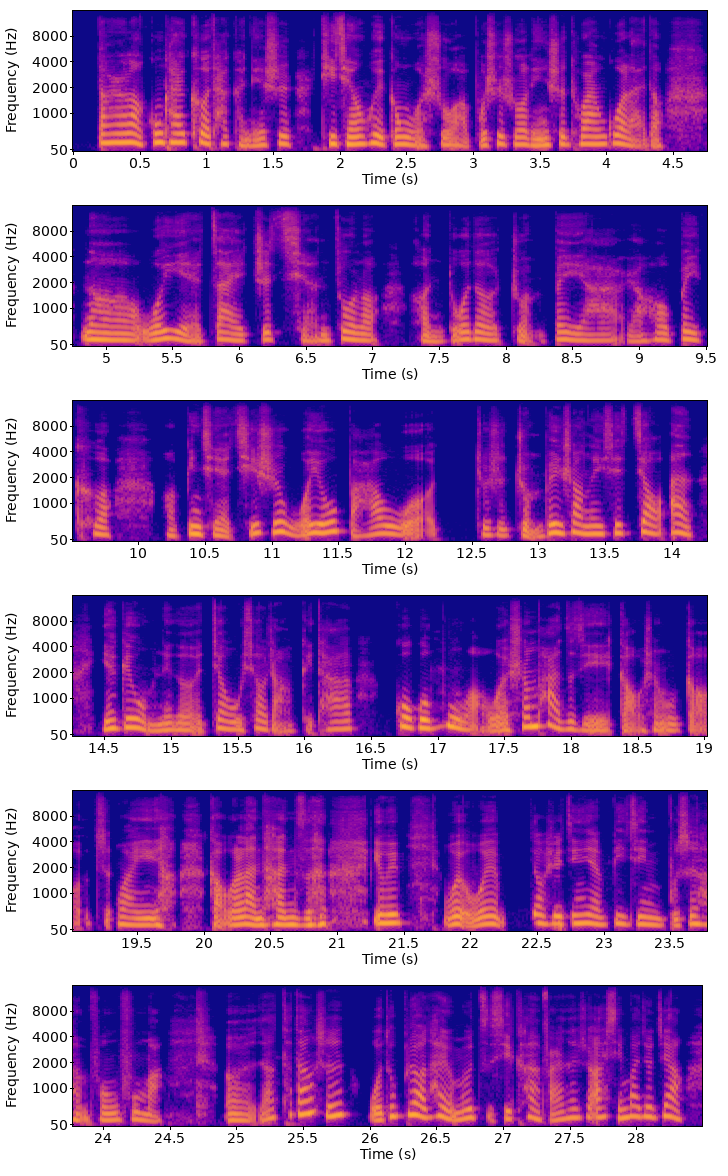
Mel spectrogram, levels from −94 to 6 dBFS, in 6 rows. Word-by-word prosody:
当 230 Hz, 0 st, +3 dB
然 235 Hz, -, +5 dB
了， 230 Hz, -4 st, +5 dB
公 235 Hz, +5 st, +3 dB
开 240 Hz, -1 st, +4 dB
课 230 Hz, -2 st, +2 dB
他 200 Hz, 0 st, -5 dB
肯 165 Hz, -6 st, -5 dB
定 160 Hz, +3 st, -1 dB
是 195 Hz, +2 st, -2 dB, 0.2 s
提 200 Hz, -, +2 dB
前 195 Hz, 0 st, +4 dB
会 205 Hz, -1 st, +3 dB
跟 190 Hz, +2 st, +1 dB
我 170 Hz, -, -3 dB
说 90 Hz, -11 st, -3 dB
啊， -, -, -5 dB
不 160 Hz, -, -4 dB
是 200 Hz, +5 st, -2 dB
说 185 Hz, -1 st, -1 dB
临 165 Hz, +1 st, +1 dB
时 190 Hz, +2 st, -1 dB
突 195 Hz, +2 st, -2 dB
然 195 Hz, 0 st, +3 dB
过 205 Hz, -1 st, +2 dB
来 165 Hz, -, -5 dB
的。 155 Hz, -, -6 dB, 0.3 s
那 175 Hz, -3 st, +3 dB
我 180 Hz, +4 st, +1 dB
也 180 Hz, -8 st, 0 dB
在 180 Hz, -5 st, -2 dB
之 180 Hz, +3 st, -3 dB
前 155 Hz, -3 st, -7 dB
做 190 Hz, +2 st, +1 dB
了 165 Hz, -2 st, -2 dB, 0.2 s
很 145 Hz, -3 st, -4 dB
多 185 Hz, +7 st, -1 dB
的 175 Hz, -4 st, -1 dB
准 145 Hz, -, -7 dB
备 185 Hz, -1 st, -1 dB
啊， 155 Hz, 0 st, -6 dB
然 145 Hz, 0 st, -7 dB
后 175 Hz, +2 st, -3 dB
备 180 Hz, +3 st, -1 dB
课， 180 Hz, +2 st, -4 dB, 0.4 s
呃 155 Hz, -, -5 dB
并 200 Hz, -1 st, +5 dB
且 160 Hz, -6 st, -3 dB
其 215 Hz, -, -2 dB
实 240 Hz, +2 st, +1 dB
我 220 Hz, -2 st, +1 dB
有 230 Hz, +3 st, +5 dB
把 200 Hz, -, -4 dB
我 200 Hz, -2 st, -1 dB, 0.3 s
就 175 Hz, -, -5 dB
是 160 Hz, -2 st, -6 dB
准 155 Hz, -, -3 dB
备 225 Hz, +1 st, +5 dB
上 225 Hz, 0 st, +1 dB
的 200 Hz, -, +3 dB
一 -, -, +3 dB
些 220 Hz, +2 st, -1 dB
教 220 Hz, +2 st, 0 dB
案 215 Hz, -3 st, -1 dB, 0.3 s
也 200 Hz, +2 st, +4 dB
给 235 Hz, +3 st, +4 dB
我 225 Hz, -, +4 dB
们 155 Hz, -4 st, -3 dB
那 175 Hz, +2 st, 0 dB
个 175 Hz, -1 st, -2 dB
教 215 Hz, -3 st, -2 dB
务 190 Hz, -, 0 dB
校 200 Hz, +4 st, -3 dB
长 145 Hz, -, -8 dB
给 -, -, -11 dB
他 195 Hz, +2 st, -5 dB, 0.3 s
过 255 Hz, -2 st, +5 dB
过 225 Hz, -1 st, +6 dB
目 235 Hz, 0 st, +3 dB
哦。 -, -, -4 dB
我 -, -, 0 dB
生 255 Hz, 0 st, +5 dB
怕 265 Hz, -, +1 dB
自 195 Hz, -1 st, -3 dB
己 80 Hz, -, -3 dB
搞 170 Hz, -, -5 dB
什 155 Hz, -, -5 dB
么 165 Hz, -, -3 dB
搞， -, -, -6 dB
这 -, -, -9 dB
万 185 Hz, -3 st, +1 dB
一 170 Hz, 0 st, +3 dB, 0.4 s
搞 -, -, 0 dB
个 180 Hz, -1 st, +3 dB
烂 190 Hz, -2 st, +5 dB
摊 180 Hz, +1 st, +4 dB
子， 170 Hz, -1 st, +2 dB, 0.5 s
因 -, -, +6 dB
为 225 Hz, 0 st, +6 dB, 0.3 s
我 190 Hz, -, +3 dB
也 -, -, +5 dB
我 180 Hz, -, +3 dB
也 200 Hz, -1 st, +4 dB, 0.2 s
教 225 Hz, -, +2 dB
学 200 Hz, 0 st, +3 dB
经 215 Hz, +2 st, +1 dB
验 205 Hz, -4 st, +2 dB
毕 205 Hz, +2 st, -2 dB
竟 185 Hz, -2 st, 0 dB
不 160 Hz, 0 st, -5 dB
是 205 Hz, +5 st, 0 dB
很 185 Hz, -3 st, -2 dB
丰 170 Hz, 0 st, -2 dB
富 185 Hz, +1 st, -3 dB
嘛。 155 Hz, -2 st, -3 dB, 0.5 s
呃 165 Hz, -1 st, 0 dB
然 185 Hz, -, -2 dB
后 -, -, -3 dB
他 310 Hz, -, -10 dB
当 325 Hz, +2 st, +5 dB
时 295 Hz, -3 st, +3 dB
我 170 Hz, -, +1 dB
都 265 Hz, -, +1 dB
不 270 Hz, -, -16 dB
知 310 Hz, -, +4 dB
道 280 Hz, -5 st, +6 dB
他 265 Hz, +3 st, -1 dB
有 210 Hz, -, +2 dB
没 190 Hz, -, 0 dB
有 -, -, +4 dB
仔 230 Hz, -, -13 dB
细 200 Hz, -, -2 dB
看， 225 Hz, 0 st, -3 dB
反 175 Hz, -, -5 dB
正 225 Hz, +4 st, -1 dB
他 -, -, -6 dB
说： 245 Hz, -, -4 dB
“啊， -, -, -1 dB
行 235 Hz, -3 st, -1 dB
吧， 265 Hz, -, +1 dB
就 255 Hz, 0 st, +1 dB
这 250 Hz, -, -2 dB
样。 230 Hz, -6 st, 0 dB
190 Hz, 300 characters per minute, -23 LUFS, 170-220 Hz, 0.5 s, 过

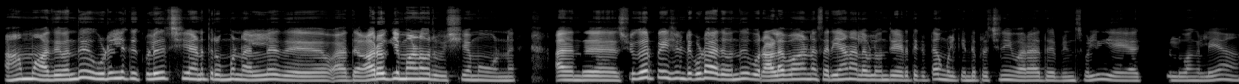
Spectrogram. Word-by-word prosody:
ஆமா. 255 Hz, +2 st, +4 dB
அது 210 Hz, +1 st, 0 dB
வந்து 250 Hz, +6 st, +2 dB, 0.2 s
உடலுக்கு 270 Hz, +1 st, +2 dB
குளிர்ச்சியானது. 260 Hz, -1 st, +1 dB
ரொம்ப 220 Hz, +2 st, -1 dB
நல்லது. 210 Hz, 0 st, 0 dB, 0.5 s
அது 185 Hz, +1 st, -4 dB
ஆரோக்கியமான 255 Hz, +2 st, +6 dB
ஒரு 220 Hz, -3 st, -2 dB
விஷயமும் 205 Hz, 0 st, -4 dB
ஒண்ணு. 180 Hz, 0 st, -6 dB, 0.5 s
அந்த 200 Hz, -1 st, 0 dB, 0.4 s
சுகர் 275 Hz, +3 st, +2 dB
பேஷண்ட் 275 Hz, -4 st, +1 dB
கூட 275 Hz, -, +1 dB
அது 235 Hz, -, -1 dB
வந்து 245 Hz, +4 st, -1 dB
ஒரு 205 Hz, -, -2 dB
அளவான 240 Hz, +4 st, +1 dB
சரியான 225 Hz, +3 st, 0 dB
அளவில 215 Hz, -1 st, -3 dB
வந்து 210 Hz, 0 st, -3 dB
எடுத்துக்கிட்டா, 195 Hz, +3 st, -7 dB
உங்களுக்கு 190 Hz, -2 st, -7 dB
எந்த 190 Hz, -, -7 dB
பிரச்சனையும் 195 Hz, +1 st, -7 dB
வராது. 185 Hz, 0 st, -5 dB
அப்படின்னு 180 Hz, +1 st, -9 dB
சொல்லி 210 Hz, +5 st, -7 dB, 0.7 s
சொல்லுவாங்க 180 Hz, 0 st, -8 dB
இல்லையா. 200 Hz, +5 st, -8 dB
220 Hz, 155 wpm, -22 LUFS, 195-255 Hz, 0.7 s, ஆரோக்கியமான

